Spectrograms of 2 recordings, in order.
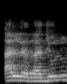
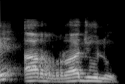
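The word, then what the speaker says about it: الرَّجُلُ: अर्रजुलु, तो यहां भी देखिए अल रजुलु नहीं पढ़ेंगे, बल्कि अर्रजुलु, लाम में रा में मिलाएंगे और लाम यहाँ साइलेंट होगा।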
